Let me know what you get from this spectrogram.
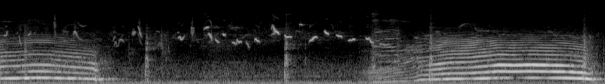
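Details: Domestic cow giving two loud, sustained moos, the first falling at its end and the second rising then holding steady, with small birds chirping briefly in the gap between them.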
